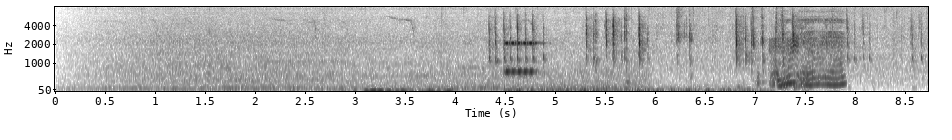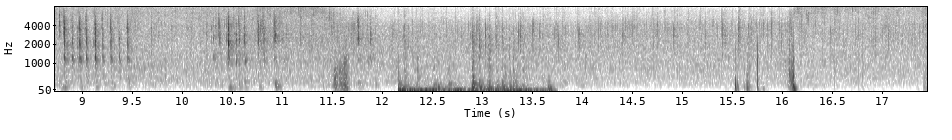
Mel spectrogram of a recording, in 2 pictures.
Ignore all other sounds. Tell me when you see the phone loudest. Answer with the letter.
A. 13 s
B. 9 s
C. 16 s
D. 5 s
D.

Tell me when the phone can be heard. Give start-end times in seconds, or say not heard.
4.5-7.1.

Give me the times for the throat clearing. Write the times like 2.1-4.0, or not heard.
7.0-8.0.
